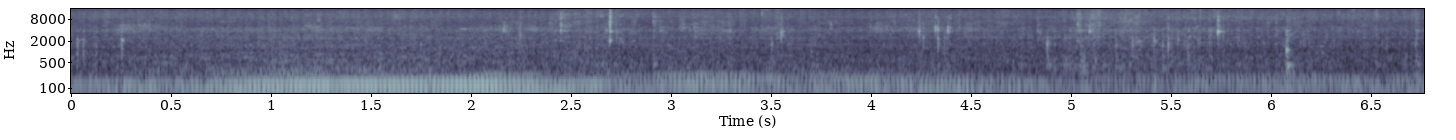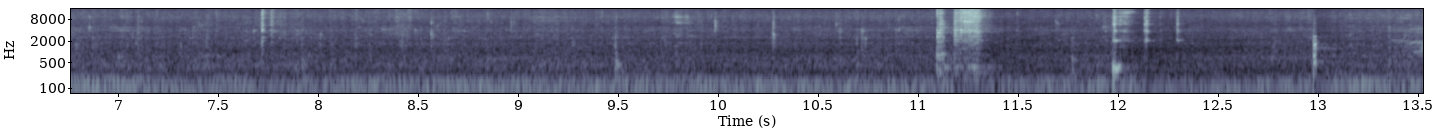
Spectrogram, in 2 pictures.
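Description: Sugar sizzling in hot oil in a pan while making banana cue, a steady frying hiss that fades a little, with occasional clinks and pops.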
